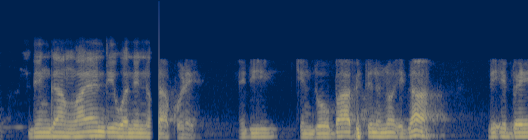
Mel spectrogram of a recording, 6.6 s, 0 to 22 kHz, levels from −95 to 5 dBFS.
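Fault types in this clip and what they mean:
handover gap: The call was passed from one network to another, and no speech frames got through during the switch. At 1.86 s the speech fades out within a few tens of milliseconds. Silence then lasts 120 ms, until the new link takes over at 1.98 s. Whatever was said in that span is lost. The speech resumes once the new connection starts carrying audio.
fallback to narrowband: From 1.98 s to the end, the call drops out of HD Voice. Before the switch, the wideband sound is clear, with only light coding damage, which fits AMR-WB at 12.65 kbit/s. After it, nothing remains above 4 kHz. The speech loses its crisp top end and sounds duller and more muffled. It also turns rougher, which fits a lower-rate narrowband codec such as AMR-NB at 7.4 kbit/s.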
